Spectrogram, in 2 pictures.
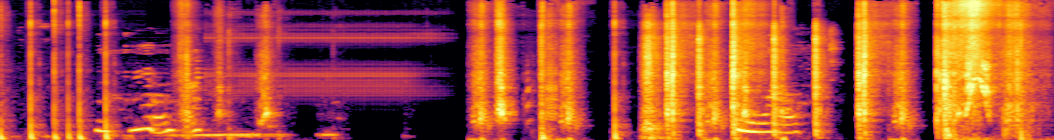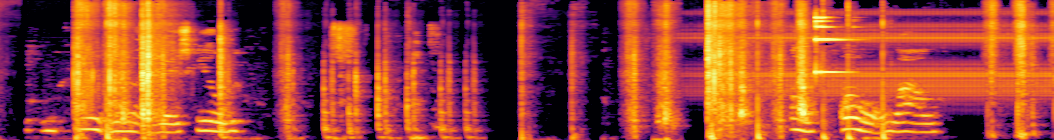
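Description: A young boy talks with animation close to a microphone.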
